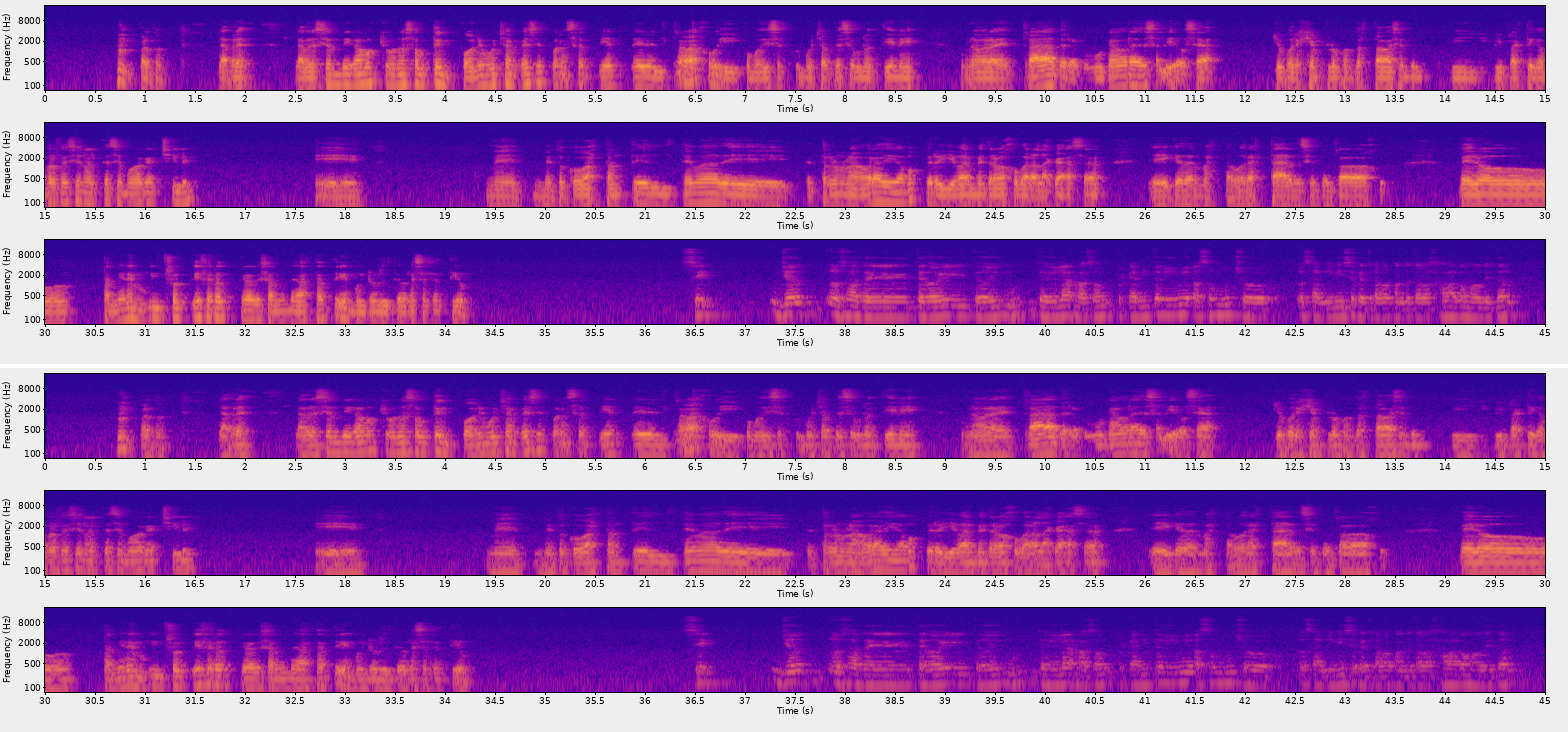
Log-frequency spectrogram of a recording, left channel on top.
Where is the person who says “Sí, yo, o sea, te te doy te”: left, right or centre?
Left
